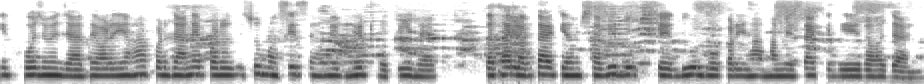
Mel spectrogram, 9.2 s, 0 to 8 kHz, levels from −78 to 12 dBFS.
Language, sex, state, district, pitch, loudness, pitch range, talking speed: Hindi, female, Bihar, Muzaffarpur, 215 Hz, -16 LUFS, 200-230 Hz, 220 wpm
